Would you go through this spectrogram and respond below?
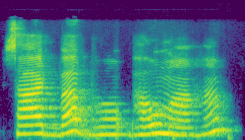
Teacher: don't stress on the ra, like sar, don't make that sound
